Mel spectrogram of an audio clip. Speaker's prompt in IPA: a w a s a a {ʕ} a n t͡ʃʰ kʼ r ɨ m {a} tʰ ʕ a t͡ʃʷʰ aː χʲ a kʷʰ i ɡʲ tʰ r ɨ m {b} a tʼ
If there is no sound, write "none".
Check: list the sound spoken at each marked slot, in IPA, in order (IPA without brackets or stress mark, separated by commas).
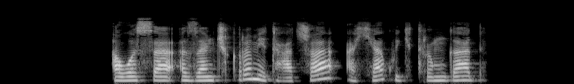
z, i, ɡ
